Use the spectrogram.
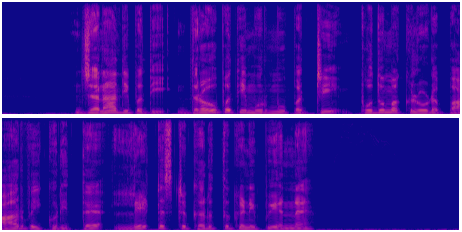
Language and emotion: Tamil, neutral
